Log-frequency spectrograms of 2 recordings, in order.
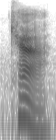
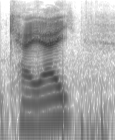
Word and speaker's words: Ka: your keyboards is that there are actually three perfectly acceptable pronunciations of car and the Ford press office over the course of many years used all three you could say Ka car or car it really doesn't matter the one that was used most at the beginning was car which is the one that I use just to get them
